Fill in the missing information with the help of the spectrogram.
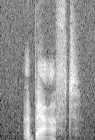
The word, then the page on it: abaft: American English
